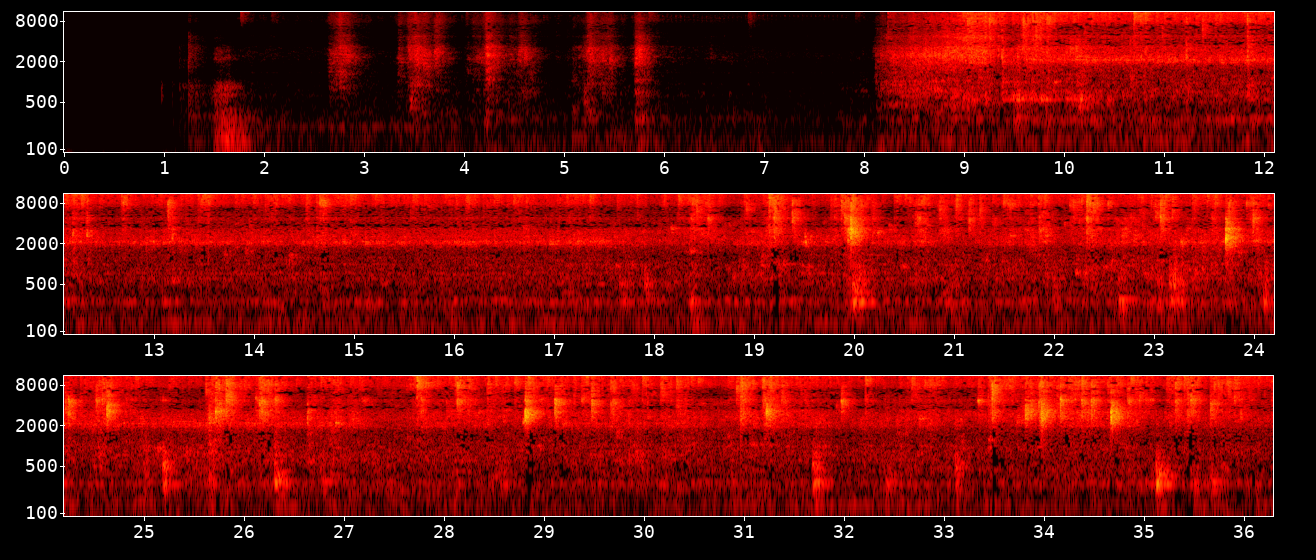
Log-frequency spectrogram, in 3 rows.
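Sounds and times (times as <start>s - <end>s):
water running for a shower: 8.1s - 36.2s.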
